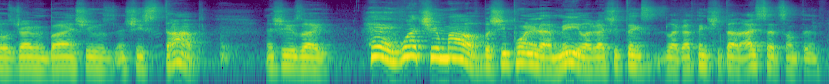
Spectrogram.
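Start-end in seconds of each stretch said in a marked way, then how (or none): 3.6-4.8 high, drawn-out mock scolding; retold scolding. Passing lady scolds a teenager, retold in high mock reprimand. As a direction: imitate an indignant lady telling someone off.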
